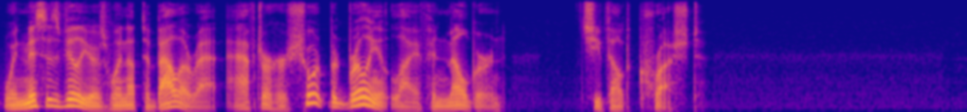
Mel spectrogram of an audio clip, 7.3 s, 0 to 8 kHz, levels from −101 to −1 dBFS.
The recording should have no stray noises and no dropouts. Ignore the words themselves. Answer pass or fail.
pass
